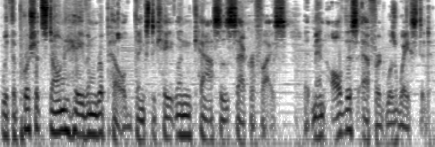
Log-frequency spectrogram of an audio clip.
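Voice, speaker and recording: A man's voice: low-pitched, normal speed, faint music behind. A man reading scripted narration for a fantasy story in a storytelling style.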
